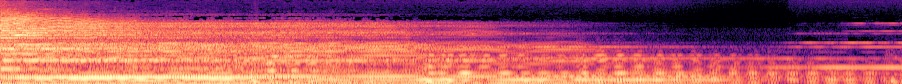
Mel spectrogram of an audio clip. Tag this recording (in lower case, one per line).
rock music
music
